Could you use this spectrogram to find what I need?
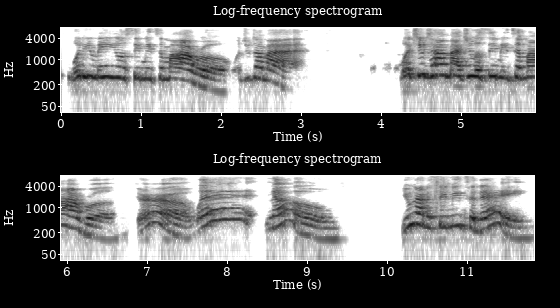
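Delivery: high-pitched playful protest; mock indignation. Host to viewer who said see you tomorrow, mock indignant. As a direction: act offended, pitch jumping up.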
